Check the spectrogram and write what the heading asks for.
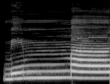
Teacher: मीम के ऊपर जब तशदीद आती है तो मीम पे गुना किया जाता है। मीम मुशद्द पर गुना किया जाता है।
